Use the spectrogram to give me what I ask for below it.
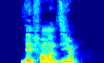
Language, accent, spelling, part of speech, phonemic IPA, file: French, Canada, défendions, verb, /de.fɑ̃.djɔ̃/, LL-Q150 (fra)-défendions.wav
- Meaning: inflection of défendre: 1. first-person plural imperfect indicative 2. first-person plural present subjunctive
